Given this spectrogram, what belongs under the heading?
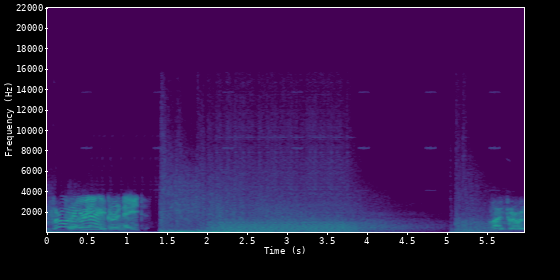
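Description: Video game combat sounds a grenade blast followed by a long rumbling burst of gunfire, with someone shouting briefly before and after it.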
